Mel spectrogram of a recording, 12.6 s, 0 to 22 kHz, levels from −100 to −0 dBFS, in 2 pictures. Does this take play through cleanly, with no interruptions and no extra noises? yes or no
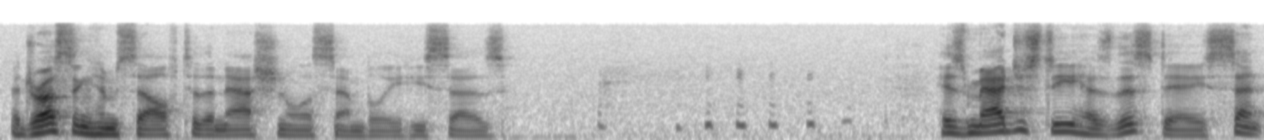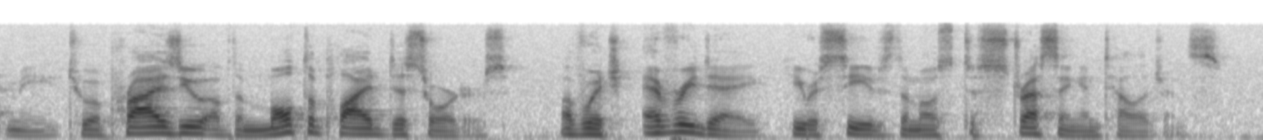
no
